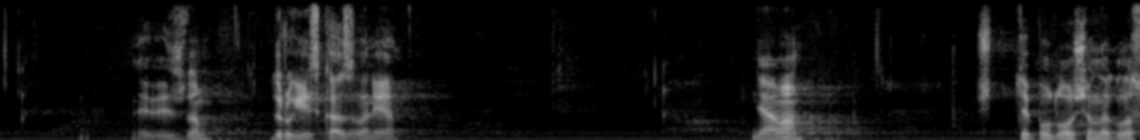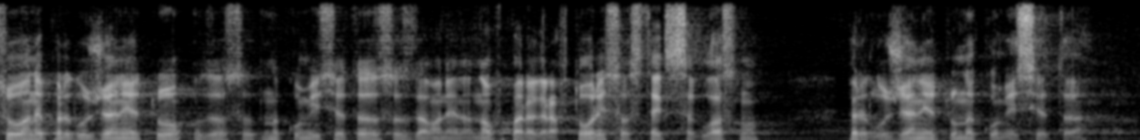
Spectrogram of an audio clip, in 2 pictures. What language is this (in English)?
Bulgarian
